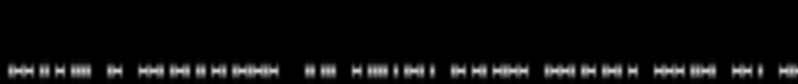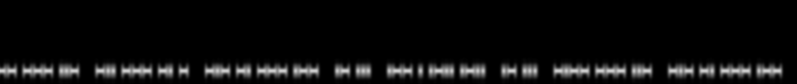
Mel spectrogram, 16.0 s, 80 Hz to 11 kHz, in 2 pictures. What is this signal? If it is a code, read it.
Morse code, heard as a keyed tone, about 46 wpm, 600 Hz. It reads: WITH A GRIN. IS THERE ANY PART OF ME YOU DONT KNOW AS WELL AS YOU KNOW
